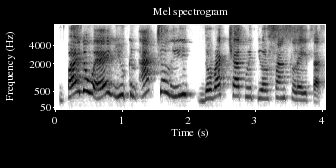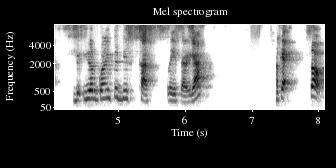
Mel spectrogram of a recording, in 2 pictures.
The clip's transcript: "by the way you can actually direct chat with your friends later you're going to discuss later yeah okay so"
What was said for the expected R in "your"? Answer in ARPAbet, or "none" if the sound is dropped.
R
